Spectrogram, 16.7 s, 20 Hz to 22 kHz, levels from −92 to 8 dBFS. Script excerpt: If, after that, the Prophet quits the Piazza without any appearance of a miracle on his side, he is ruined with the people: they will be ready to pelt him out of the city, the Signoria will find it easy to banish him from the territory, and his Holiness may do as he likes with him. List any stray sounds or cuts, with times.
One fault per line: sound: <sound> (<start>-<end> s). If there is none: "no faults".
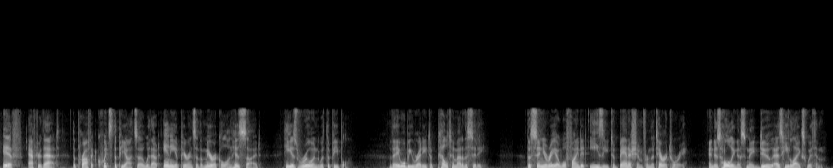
no faults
